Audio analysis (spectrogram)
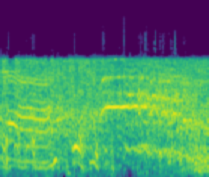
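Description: A loud horse neigh plays as a sound effect on a game show, a long wavering whinny that fills the moment with voices overlapping it.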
